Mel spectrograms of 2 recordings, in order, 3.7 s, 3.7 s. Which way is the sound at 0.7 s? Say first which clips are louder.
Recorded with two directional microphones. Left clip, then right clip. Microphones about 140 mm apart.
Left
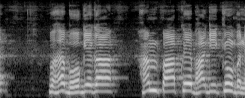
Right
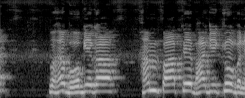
Left 7 dB; 30° left (ahead or behind).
